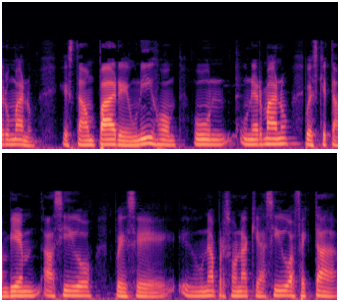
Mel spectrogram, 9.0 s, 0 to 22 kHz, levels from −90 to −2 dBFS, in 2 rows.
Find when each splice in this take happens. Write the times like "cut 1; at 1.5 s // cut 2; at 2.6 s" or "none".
cut 1; at 2.4 s // cut 2; at 4.0 s // cut 3; at 5.9 s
